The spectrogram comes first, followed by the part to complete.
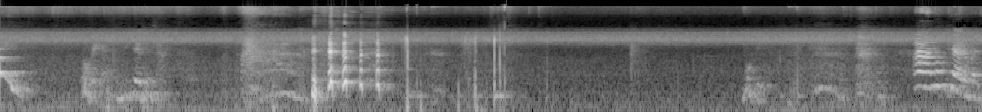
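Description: Indistinct voices of people talking in the room. A cluster of short, sharp clicks or knocks comes about four to six seconds in.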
